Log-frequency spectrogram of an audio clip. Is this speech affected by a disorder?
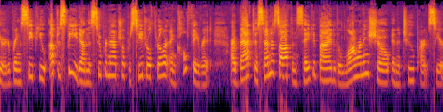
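No.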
